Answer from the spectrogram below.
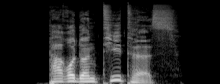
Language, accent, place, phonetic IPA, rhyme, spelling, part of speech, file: German, Germany, Berlin, [paʁodɔnˈtiːtɪs], -iːtɪs, Parodontitis, noun, De-Parodontitis.ogg
- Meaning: periodontitis (any of a number of inflammatory diseases affecting the periodontium)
